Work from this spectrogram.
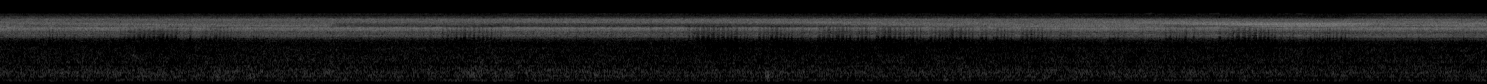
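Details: Summer cicadas at a traditional Japanese farm in Saitama on a sunny late morning, 20 July 2024: an unbroken shrill buzzing drone that swells slightly in places, with a faint higher whistled tone rising briefly near the end.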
